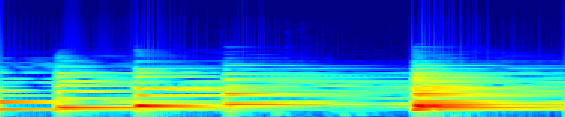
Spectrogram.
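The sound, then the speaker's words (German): A piano plays a major triad with an added sixth. Single notes are struck one after another and ring on, then a louder attack sounds near the end and sustains. “Er besteht aus einem normalen Dreiklang mit einer hinzugefügten Sechste, der Sixte Ajouté. Das klingt so.”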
